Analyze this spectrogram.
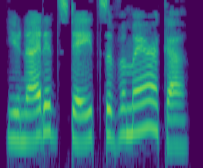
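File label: "United States of America", British English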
